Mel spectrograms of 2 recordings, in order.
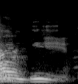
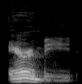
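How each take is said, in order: First: The name is said in a Finnish-sounding way. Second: The name is said in a plain English way. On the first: "that's because I'm pronouncing it like it's Finnish" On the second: "I think it's like Aaron B"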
